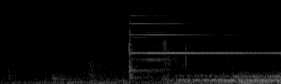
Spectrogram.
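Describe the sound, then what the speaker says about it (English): A hotel front-desk service bell in a 1939-style hotel lobby is struck once, giving a bright, close ding that rings on with a sustained metallic tone over a low background hum. "I was just playing with the bell."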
